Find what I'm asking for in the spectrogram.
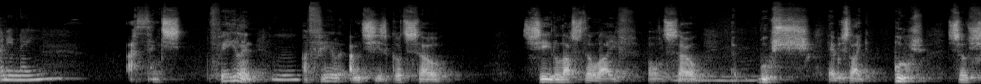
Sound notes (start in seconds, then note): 6.7 blowing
